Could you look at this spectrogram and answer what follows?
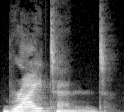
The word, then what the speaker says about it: brightened: E essa próxima linha aqui, ficou muito interessante essa palavra brightened, brightened. Brighten é o verbo, certo? Ele aqui tá no passado, mas esse é da terminação ed não é pronunciado.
